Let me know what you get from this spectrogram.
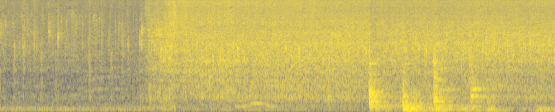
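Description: Garlic sizzling in oil in a wok, then boiled porcupinefish meat is tipped in about a second and a half in and the pan bursts into a much louder, steady sizzle. A few short clanks against the wok around the middle.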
